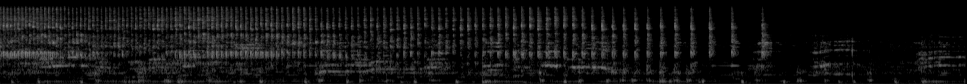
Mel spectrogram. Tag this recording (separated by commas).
Music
